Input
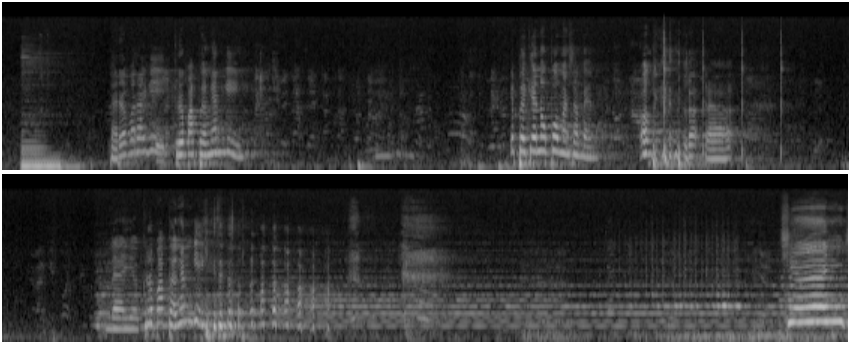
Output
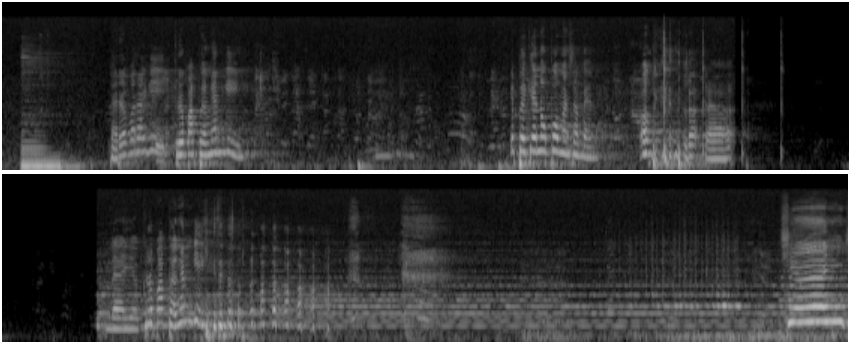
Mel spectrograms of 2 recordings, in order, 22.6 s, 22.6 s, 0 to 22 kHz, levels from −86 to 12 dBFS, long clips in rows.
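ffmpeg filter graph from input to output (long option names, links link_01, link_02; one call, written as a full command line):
ffmpeg -i in.wav -filter_complex "[0:a]asettb=1/sr,asplit=3[link_01][link_02][link_03];[link_01]atrim=end=9.764[link_04];[link_02]atrim=start=9.76:end=12.56,asetpts=PTS-STARTPTS,afade=type=in:duration=0.004:curve=qsin,afade=type=out:start_time=2.796:duration=0.004:curve=qsin,equalizer=frequency=11000:width=7:gain=7,agate=range=-11dB:threshold=-46dB:ratio=16:release=100:detection=peak,flanger=delay=6.4:depth=8.7:regen=42:speed=1.7:shape=triangular[link_05];[link_03]atrim=start=12.556[link_06];[link_04][link_05]acrossfade=duration=0.004:curve1=hsin:curve2=qsin[link_07];[link_07][link_06]acrossfade=duration=0.004:curve1=qsin:curve2=hsin" out.wav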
